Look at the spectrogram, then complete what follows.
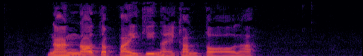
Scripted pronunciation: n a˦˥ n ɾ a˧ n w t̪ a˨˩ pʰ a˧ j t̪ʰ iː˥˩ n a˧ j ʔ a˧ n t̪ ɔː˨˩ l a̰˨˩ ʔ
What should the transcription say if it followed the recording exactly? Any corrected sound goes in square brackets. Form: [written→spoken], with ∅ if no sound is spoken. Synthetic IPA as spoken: n a˦˥ n ɾ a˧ [n→∅] w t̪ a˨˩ [pʰ→p] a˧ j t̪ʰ iː˥˩ n [a˧→a˩˦] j [ʔ→k] a˧ n t̪ ɔː˨˩ l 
